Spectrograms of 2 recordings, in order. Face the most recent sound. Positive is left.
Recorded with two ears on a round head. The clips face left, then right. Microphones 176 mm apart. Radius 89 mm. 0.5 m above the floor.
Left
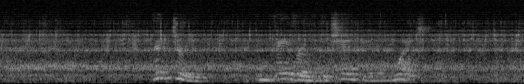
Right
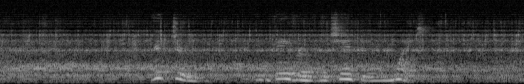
turn(degrees=-40)  # may be behind; listen again after turning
